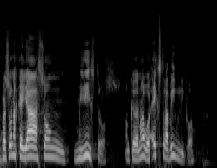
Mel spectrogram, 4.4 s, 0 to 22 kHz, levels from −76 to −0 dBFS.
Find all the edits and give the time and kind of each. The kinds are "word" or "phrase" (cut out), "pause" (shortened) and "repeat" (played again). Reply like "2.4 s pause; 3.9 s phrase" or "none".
1.4 s pause; 3.0 s phrase

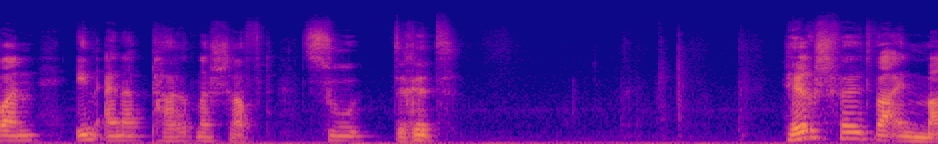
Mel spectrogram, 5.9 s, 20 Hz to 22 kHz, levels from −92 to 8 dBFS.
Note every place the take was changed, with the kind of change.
none

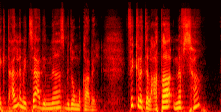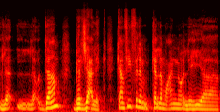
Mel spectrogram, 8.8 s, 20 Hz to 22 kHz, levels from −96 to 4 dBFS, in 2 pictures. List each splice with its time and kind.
none

